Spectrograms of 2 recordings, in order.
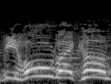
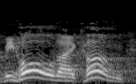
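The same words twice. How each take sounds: First: The phrase is said at its loudest, almost shouted. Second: The phrase is said at a moderately raised volume. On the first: "Finally, he leaned out over the pulpit saying" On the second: "he began to say it louder and louder and louder"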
